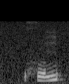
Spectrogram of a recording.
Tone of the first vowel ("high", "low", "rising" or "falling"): rising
